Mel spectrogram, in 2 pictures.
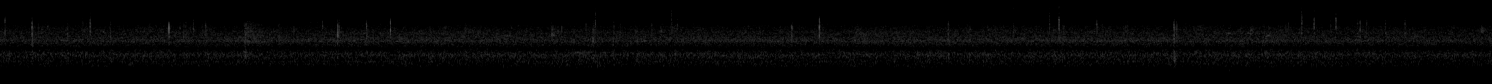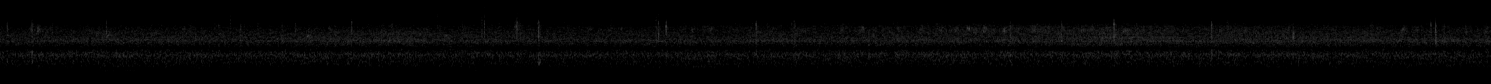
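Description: A small bird pecks at seeds with quick taps.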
